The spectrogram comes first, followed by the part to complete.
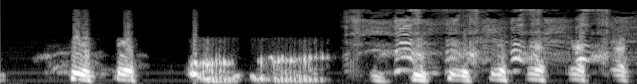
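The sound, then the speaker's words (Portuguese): A person imitates a pig on request, letting out a rapid string of nasal, snorting oinks and grunts, fairly loud, with a couple of short bursts first and then a quick rhythmic series. “imita um porco aí pra eu ouvir, vai.”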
